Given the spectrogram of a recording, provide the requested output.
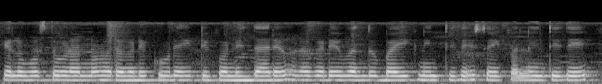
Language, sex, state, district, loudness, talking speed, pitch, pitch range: Kannada, female, Karnataka, Bidar, -13 LUFS, 110 wpm, 200 Hz, 195-200 Hz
